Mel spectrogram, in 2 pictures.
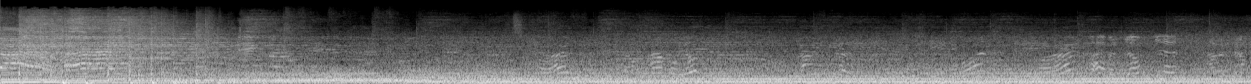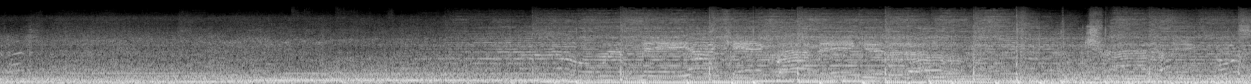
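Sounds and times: propeller plane droning: 0.0 - 25.0
voices talking: 0.0 - 25.0.

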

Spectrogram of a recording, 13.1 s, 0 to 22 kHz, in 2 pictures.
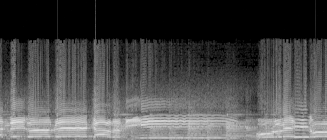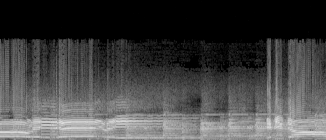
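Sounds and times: man yodeling: 0.0 - 9.9, 11.9 - 13.0
strummed acoustic guitar: 0.0 - 13.0.

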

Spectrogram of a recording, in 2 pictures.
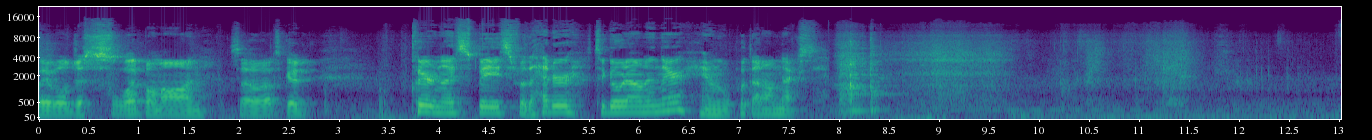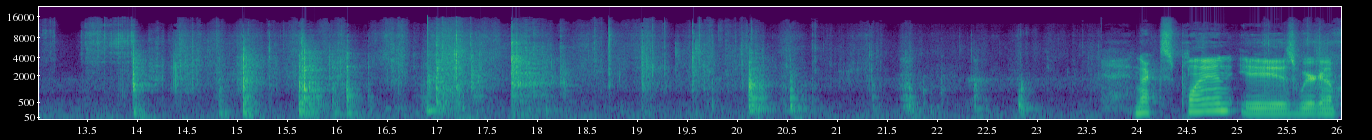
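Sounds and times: low hum: 7.7 - 15.1.

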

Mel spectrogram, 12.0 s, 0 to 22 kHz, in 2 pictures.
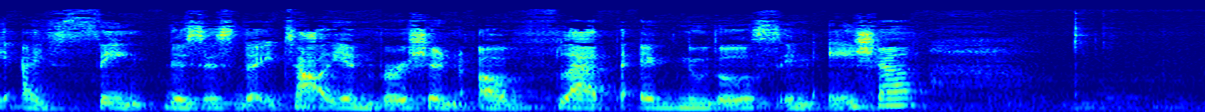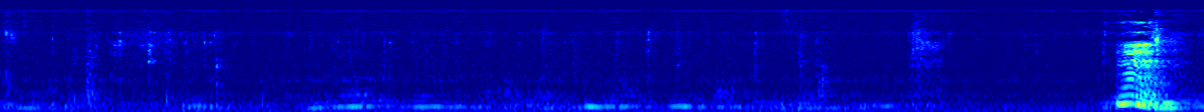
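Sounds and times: person chewing food: 5.3 - 11.3
person humming mm: 11.5 - 12.0.

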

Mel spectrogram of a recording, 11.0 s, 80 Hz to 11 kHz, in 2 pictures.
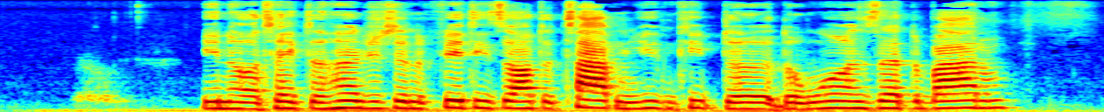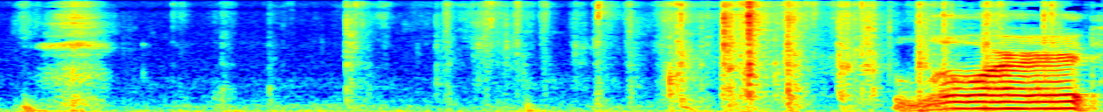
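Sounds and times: cards being shuffled by hand: 6.4 - 11.0.

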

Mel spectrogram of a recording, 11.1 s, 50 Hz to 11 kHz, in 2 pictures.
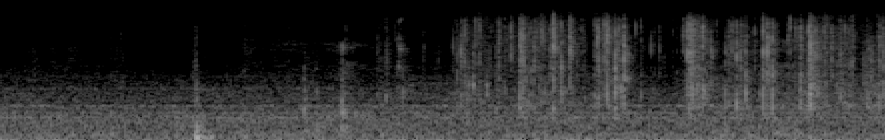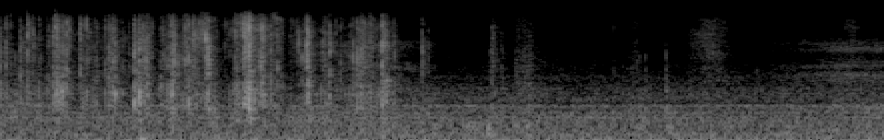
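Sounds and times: foil wrapper tearing and crinkling: 2.4 - 8.2.

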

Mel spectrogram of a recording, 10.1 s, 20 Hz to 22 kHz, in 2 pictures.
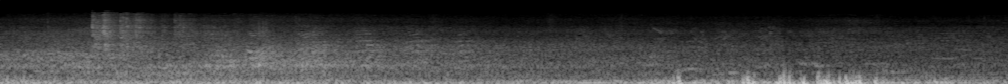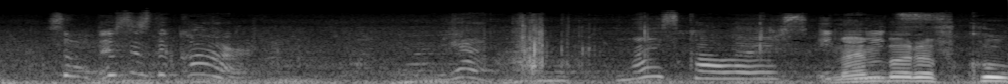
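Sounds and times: street background rumble: 0.0 - 10.0.

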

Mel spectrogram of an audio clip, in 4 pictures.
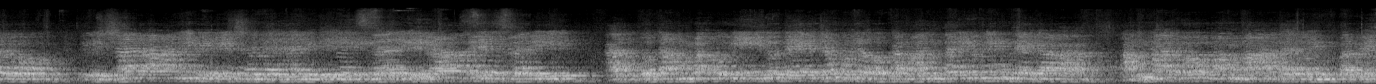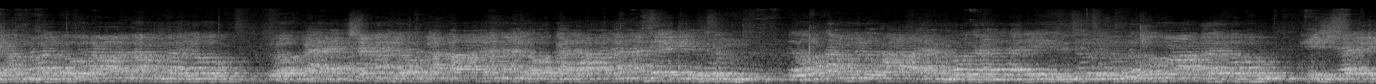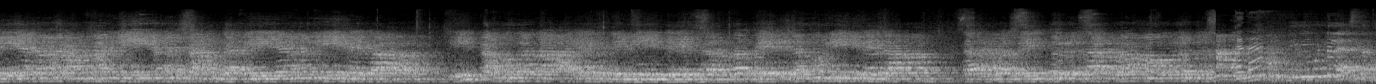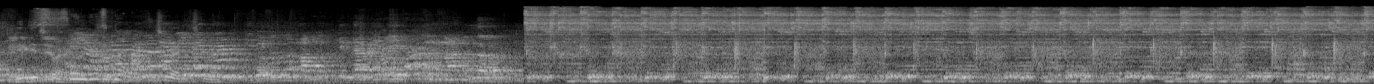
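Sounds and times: group of voices singing: 0.0 - 40.1, 46.5 - 55.0.

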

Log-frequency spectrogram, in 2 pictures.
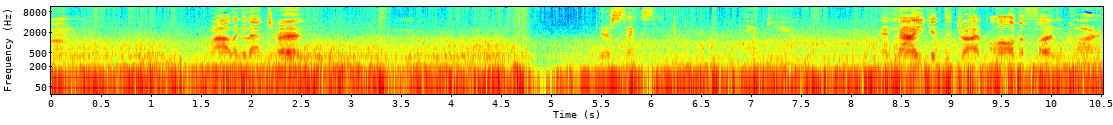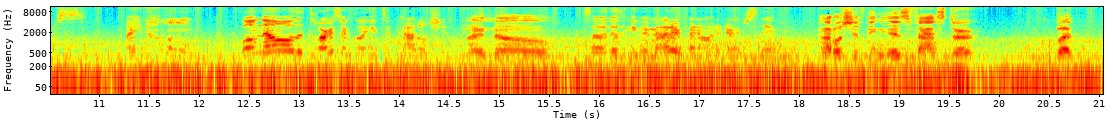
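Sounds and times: car engine drone: 0.0 - 21.0
road noise inside car: 0.0 - 21.0.

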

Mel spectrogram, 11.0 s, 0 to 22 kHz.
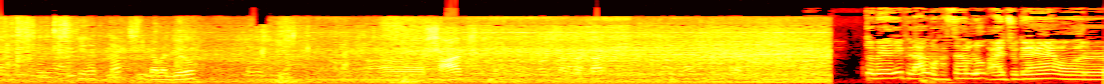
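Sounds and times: outdoor background noise: 0.0 - 11.0
men talking: 1.0 - 11.0.

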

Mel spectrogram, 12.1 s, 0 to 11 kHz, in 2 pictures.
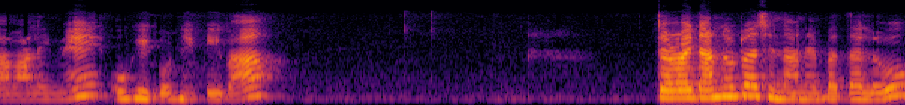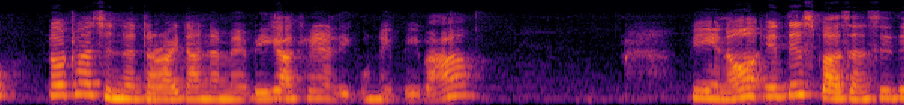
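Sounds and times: computer mouse clicks: 2.5 - 3.1, 9.1 - 9.4.

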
